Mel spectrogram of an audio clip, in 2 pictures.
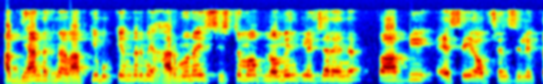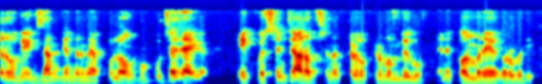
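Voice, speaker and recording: A male accountancy teacher with a high, steady voice delivers a live classroom lecture. He reads English text slowly, explains it in Hindi, and keeps quizzing his students, whom he calls "beta".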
